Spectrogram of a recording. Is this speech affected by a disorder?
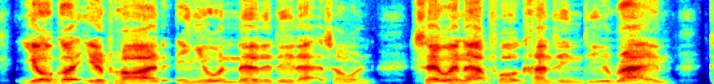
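Yes: cerebral palsy; from birth, tight muscles.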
